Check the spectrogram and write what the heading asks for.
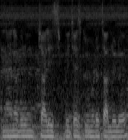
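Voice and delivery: soft, low night talk; quiet at night. Real, not acted. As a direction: speak softly so nobody wakes. Late night, speaking softly near sleepers.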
